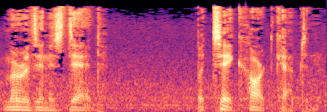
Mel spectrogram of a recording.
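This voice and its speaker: An actor playing a grim, vengeful young warrior prince in a video game, intense and solemn. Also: male voice, sits low, steady tone, a little slow, creaky, background noise. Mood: grim resolve. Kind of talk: video game cutscene voice acting. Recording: dramatic music behind.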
